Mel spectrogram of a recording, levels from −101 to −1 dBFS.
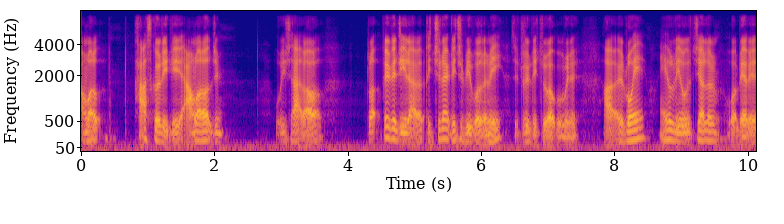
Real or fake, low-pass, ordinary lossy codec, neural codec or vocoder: fake; 7.2 kHz; none; autoencoder, 22.05 kHz, a latent of 192 numbers a frame, VITS, trained on many speakers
